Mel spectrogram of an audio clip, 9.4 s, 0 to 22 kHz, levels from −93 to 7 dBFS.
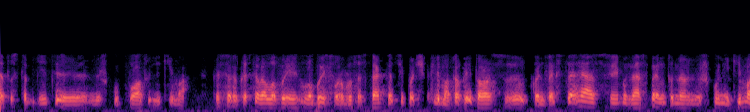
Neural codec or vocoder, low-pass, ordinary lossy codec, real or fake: codec, 16 kHz, 2 kbps, FreqCodec, larger model; 3.6 kHz; AAC, 24 kbps; fake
